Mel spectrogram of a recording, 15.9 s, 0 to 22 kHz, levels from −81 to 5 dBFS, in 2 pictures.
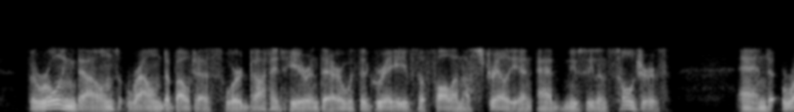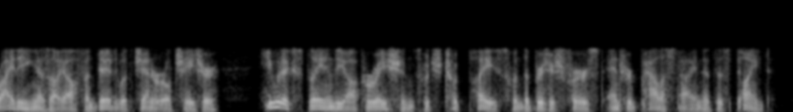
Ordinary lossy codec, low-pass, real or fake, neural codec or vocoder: Opus, 16 kbps; 3.6 kHz; fake; codec, 16 kHz, 0.8 kbps, ZipCodec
